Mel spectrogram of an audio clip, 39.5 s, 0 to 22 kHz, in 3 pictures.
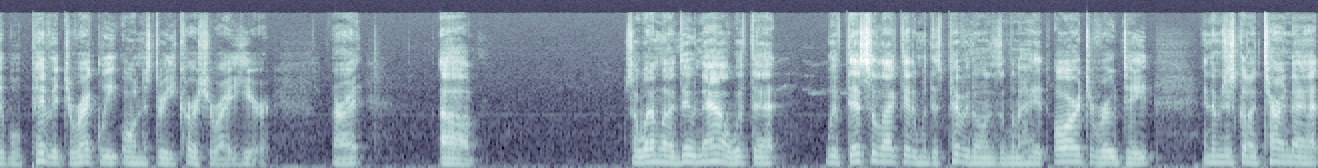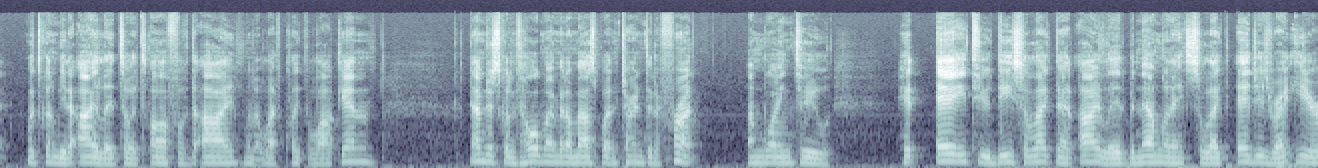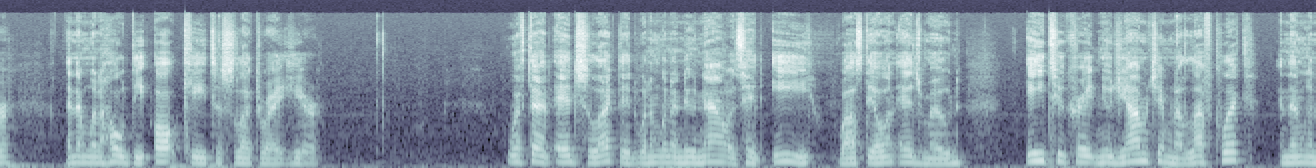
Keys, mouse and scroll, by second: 10.6 r, 14.7-16.6 drag, 18.0-19.9 middle drag, 23.2 a, 26.1-27.8 drag, 27.8 middle click, 28.6-30.2 drag, 36.9 e.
